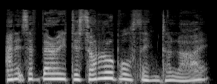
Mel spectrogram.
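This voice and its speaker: A woman voicing an earnest, solemn ten-year-old boy who speaks in a high, urgent way. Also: fast, gravelly, a little mellow, slightly rough, dry recording, studio quality.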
